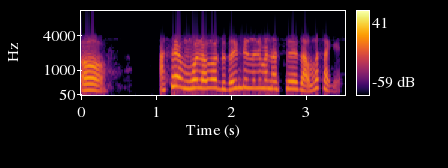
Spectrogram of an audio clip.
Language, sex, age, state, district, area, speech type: Assamese, female, 18-30, Assam, Morigaon, rural, conversation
